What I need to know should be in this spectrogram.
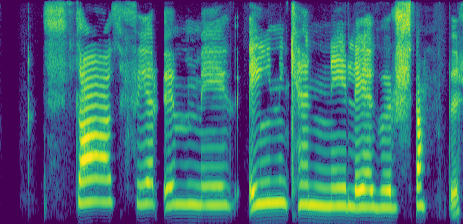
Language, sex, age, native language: Icelandic, male, 11, Icelandic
